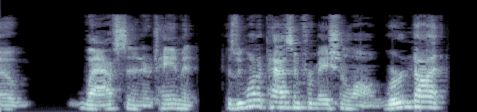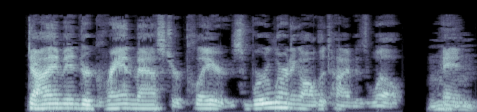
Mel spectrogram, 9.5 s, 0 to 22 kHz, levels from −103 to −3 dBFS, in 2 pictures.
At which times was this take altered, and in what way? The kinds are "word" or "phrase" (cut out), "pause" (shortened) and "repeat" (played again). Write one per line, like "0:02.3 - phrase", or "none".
none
